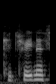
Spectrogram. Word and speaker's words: Katriona: I'm Katriona Chapman. It's spelled K-A-T-R-I-O-N-A.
